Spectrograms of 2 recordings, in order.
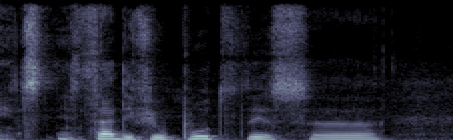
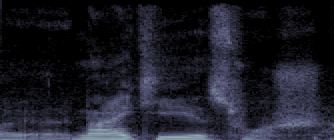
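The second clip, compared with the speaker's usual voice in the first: usual speaking voice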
